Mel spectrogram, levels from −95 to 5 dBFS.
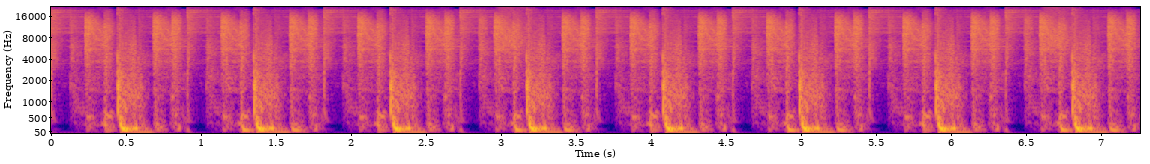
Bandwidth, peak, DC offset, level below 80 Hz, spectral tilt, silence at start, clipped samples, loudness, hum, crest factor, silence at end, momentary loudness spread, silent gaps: over 20 kHz; 0 dBFS; under 0.1%; -38 dBFS; -2.5 dB/octave; 0 s; under 0.1%; -13 LUFS; none; 14 dB; 0 s; 2 LU; none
